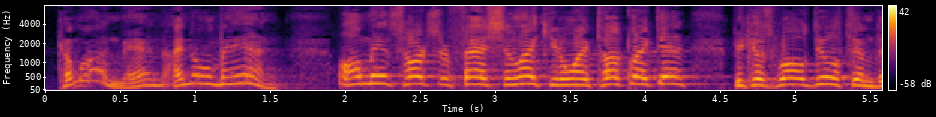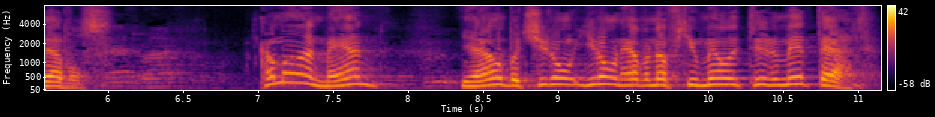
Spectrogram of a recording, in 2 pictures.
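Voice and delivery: loud, high fired-up sermon; preaching at full force. Acted. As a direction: preach it hard to the congregation.

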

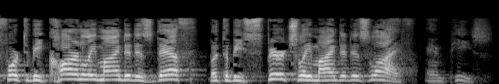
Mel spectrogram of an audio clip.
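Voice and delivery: a touch of preaching force; scripture read aloud. Shown as a demonstration. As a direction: proclaim the verse to the room. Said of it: "Romans eight six again says".

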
